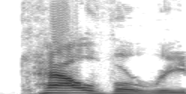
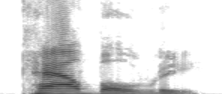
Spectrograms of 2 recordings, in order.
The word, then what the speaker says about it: cavalry: knows that there's a difference between calvary and calvary i sometimes without unintentionally mispronounced one or the other but i know the difference calvary c-a-l cavalry one is where christ was crucified the other is horse mounted infant horse mounted mil horse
